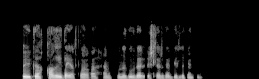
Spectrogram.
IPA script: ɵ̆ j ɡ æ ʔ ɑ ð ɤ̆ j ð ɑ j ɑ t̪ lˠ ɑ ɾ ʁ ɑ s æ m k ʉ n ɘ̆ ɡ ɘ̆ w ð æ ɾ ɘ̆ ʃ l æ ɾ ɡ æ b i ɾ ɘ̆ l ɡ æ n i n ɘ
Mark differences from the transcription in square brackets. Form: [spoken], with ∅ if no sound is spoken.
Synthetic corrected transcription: ɵ̆ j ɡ æ [q] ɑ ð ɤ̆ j ð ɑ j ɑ t̪ lˠ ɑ ɾ ʁ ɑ [h] æ m k ʉ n ɘ̆ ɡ ɘ̆ w ð æ ɾ ɘ̆ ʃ l æ ɾ ɡ æ b i ɾ ɘ̆ l ɡ æ n i n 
